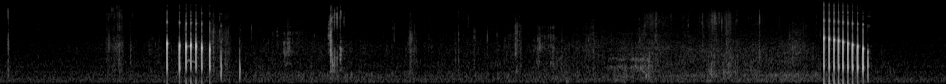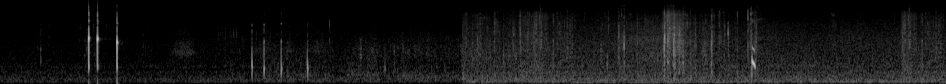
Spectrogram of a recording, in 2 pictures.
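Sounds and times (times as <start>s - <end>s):
California giant salamander Dicamptodon ensatus rasping calls: 1.7s - 2.4s, 8.2s - 8.7s, 10.4s - 10.7s, 12.0s - 12.7s
clicks: 1.7s - 2.4s, 10.4s - 10.7s, 12.0s - 12.6s.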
